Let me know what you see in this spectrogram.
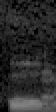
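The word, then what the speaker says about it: ओम्: का उच्चारण करते हैं ओ के आगे जो आप देखते हैं ना तीन सा बना होता है ओ उ और मकार ओम तो कुछ उसको उ बोलते ओ य उ नहीं है यह प्लुत है ओ का दीर्घ उच्चारण होता है व्याकरण शास्त्र में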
